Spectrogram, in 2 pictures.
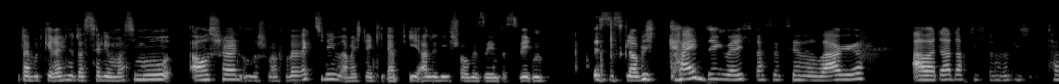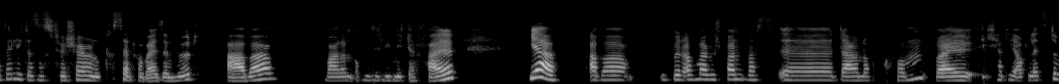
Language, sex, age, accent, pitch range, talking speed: German, female, 20-39, German, 190-245 Hz, 220 wpm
